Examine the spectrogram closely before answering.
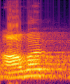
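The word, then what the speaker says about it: hour: रहा है इसका साउंड आवर, एच क्या है साइलेंट और बाद में चलेगा ओ यू आर, तो इसका जो प्रोनाउंस निकलेगा वो क्या निकलेगा आवर, अंडरस्टैंड।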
